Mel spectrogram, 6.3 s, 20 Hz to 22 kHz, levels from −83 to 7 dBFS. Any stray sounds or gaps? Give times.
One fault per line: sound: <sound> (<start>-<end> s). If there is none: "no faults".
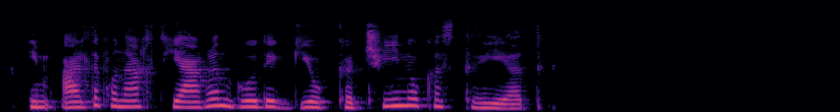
no faults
